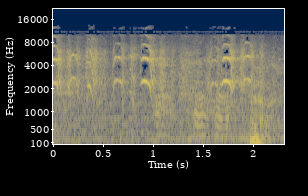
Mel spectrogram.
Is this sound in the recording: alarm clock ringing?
no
